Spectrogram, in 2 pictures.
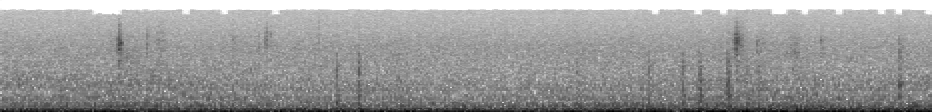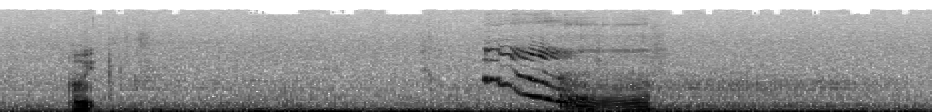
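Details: West Highland White Terrier giving one short, high, whining whimper near the end that wavers and slides downward in pitch, over a low indoor rumble with faint clicks and people talking nearby.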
